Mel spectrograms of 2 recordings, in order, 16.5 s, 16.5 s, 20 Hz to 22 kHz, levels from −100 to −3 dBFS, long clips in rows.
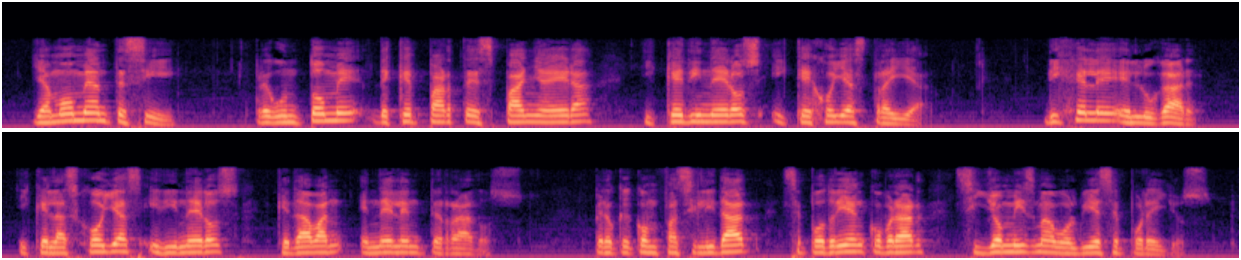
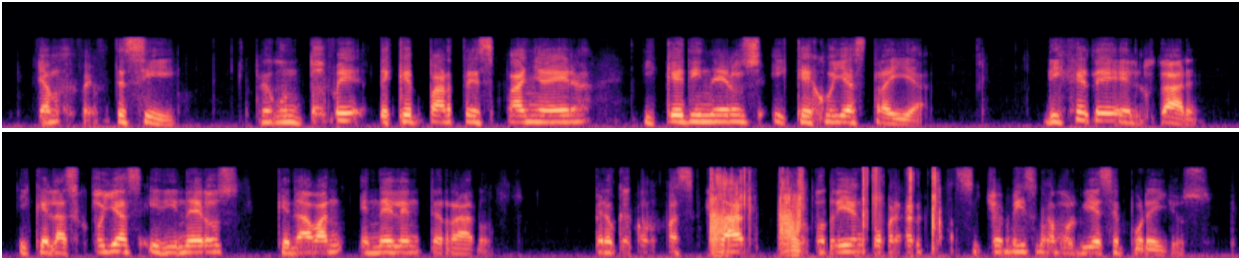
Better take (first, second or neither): first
